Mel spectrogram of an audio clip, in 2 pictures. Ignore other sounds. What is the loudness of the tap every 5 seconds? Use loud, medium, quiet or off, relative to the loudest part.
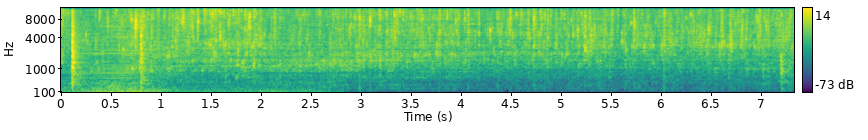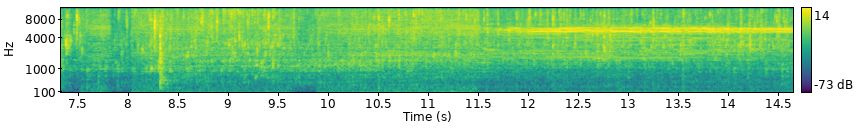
loud, medium, medium.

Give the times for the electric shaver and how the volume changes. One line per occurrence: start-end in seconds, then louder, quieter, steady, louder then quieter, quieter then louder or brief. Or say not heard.
0.0-2.9 brief
7.5-14.6 louder.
